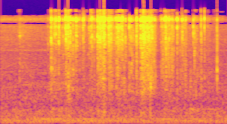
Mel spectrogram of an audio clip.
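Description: Crinkling of a plastic salad-kit bag as it is grabbed and lifted, a crackly rustle lasting about a second and a half.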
